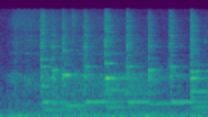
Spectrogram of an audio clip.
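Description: Mobile phone ringtone for an incoming call: a quick melody of short marimba-like notes, about five a second, starting about half a second in.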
